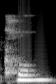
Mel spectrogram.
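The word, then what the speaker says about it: 空: Nah, itu bacanya kong nada satu.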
